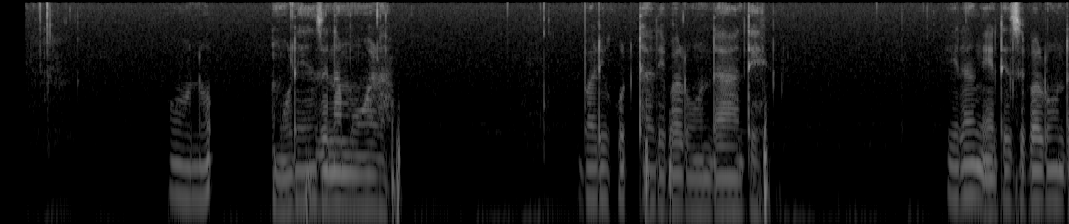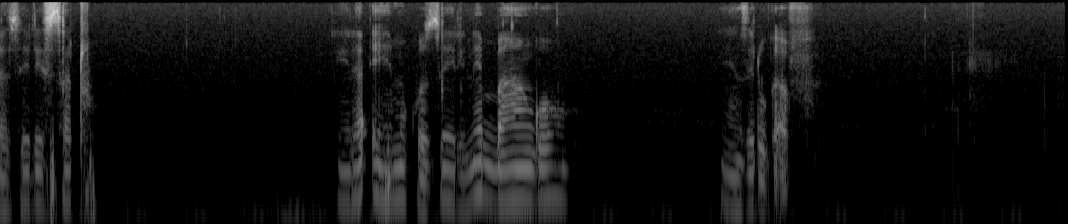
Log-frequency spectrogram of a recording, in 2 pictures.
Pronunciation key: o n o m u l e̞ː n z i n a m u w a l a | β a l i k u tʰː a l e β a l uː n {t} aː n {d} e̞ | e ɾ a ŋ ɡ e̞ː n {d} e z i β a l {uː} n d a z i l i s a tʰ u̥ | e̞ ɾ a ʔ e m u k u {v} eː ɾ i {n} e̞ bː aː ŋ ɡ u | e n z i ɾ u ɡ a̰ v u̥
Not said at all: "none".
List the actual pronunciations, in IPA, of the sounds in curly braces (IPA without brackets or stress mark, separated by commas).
d, t, t, uː, z, n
